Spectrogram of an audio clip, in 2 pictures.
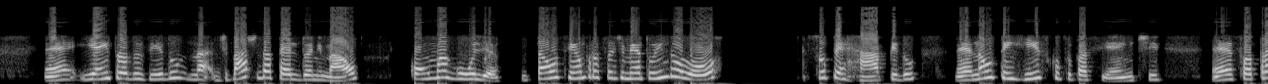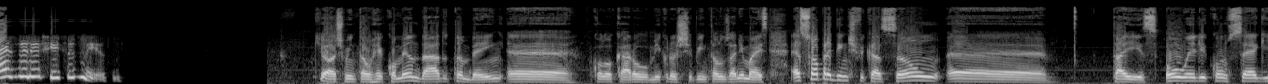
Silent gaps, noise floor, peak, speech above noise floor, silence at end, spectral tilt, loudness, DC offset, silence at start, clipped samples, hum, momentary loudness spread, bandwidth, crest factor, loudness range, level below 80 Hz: none; -68 dBFS; -4 dBFS; 51 dB; 0 s; -3.5 dB/octave; -18 LUFS; under 0.1%; 0.45 s; under 0.1%; none; 8 LU; 16 kHz; 14 dB; 3 LU; -52 dBFS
